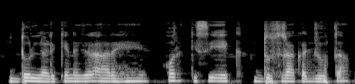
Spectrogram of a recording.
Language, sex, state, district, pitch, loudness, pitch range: Hindi, male, Jharkhand, Ranchi, 145 Hz, -16 LUFS, 140-150 Hz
